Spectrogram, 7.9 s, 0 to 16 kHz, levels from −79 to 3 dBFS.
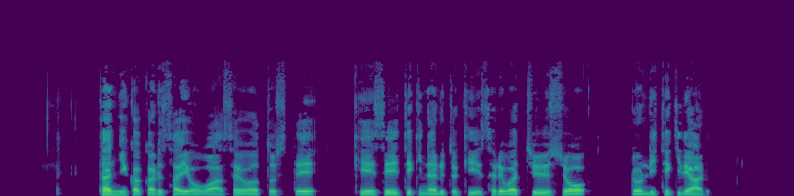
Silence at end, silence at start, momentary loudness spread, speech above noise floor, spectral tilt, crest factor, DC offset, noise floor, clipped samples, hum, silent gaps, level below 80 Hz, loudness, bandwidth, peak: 0.85 s; 1 s; 6 LU; 52 dB; -5 dB/octave; 24 dB; under 0.1%; -75 dBFS; under 0.1%; none; none; -62 dBFS; -23 LUFS; 11 kHz; 0 dBFS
